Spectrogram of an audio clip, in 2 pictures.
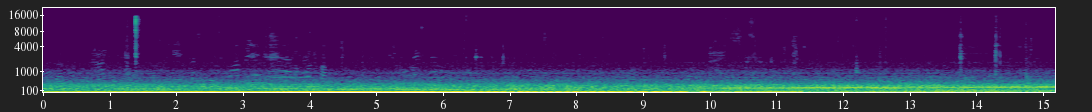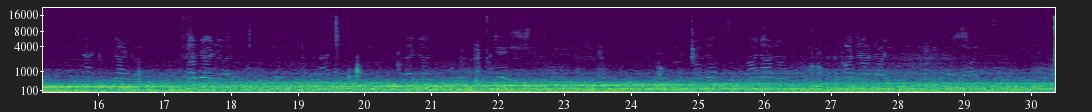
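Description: Airbus A330neo cabin noise heard from a window seat. A deep rumble in the first ten seconds or so gives way to a steady hum whose pitch slowly rises, with faint voices in the cabin.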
